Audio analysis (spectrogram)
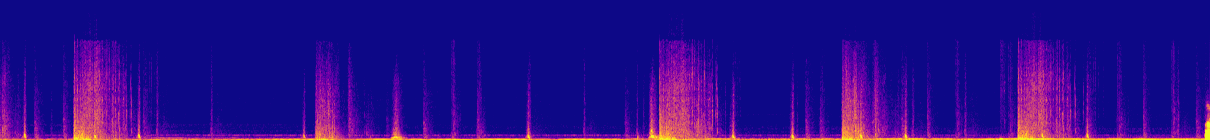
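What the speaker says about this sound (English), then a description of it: "smashing those crates." Wooden crates smashed in the fantasy game Dungeons and Dragons Online: several sharp, bright breaking crashes spaced a few seconds apart over a low steady background drone and ambience.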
